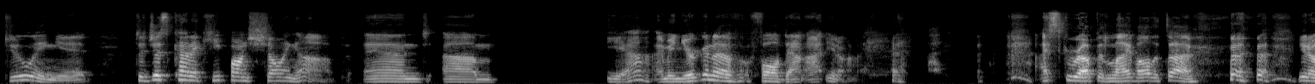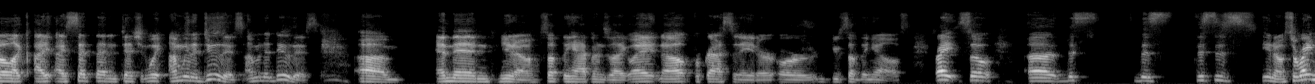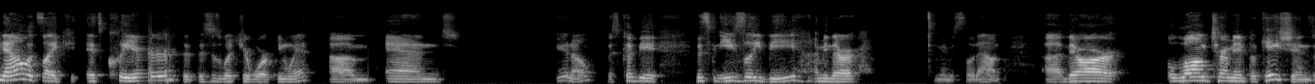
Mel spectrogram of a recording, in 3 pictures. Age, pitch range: 20-39, 120-170 Hz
